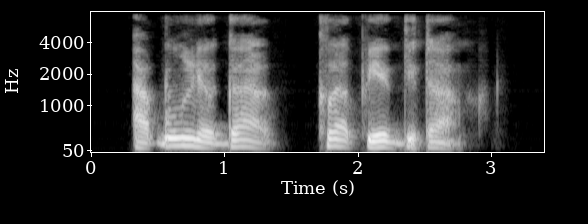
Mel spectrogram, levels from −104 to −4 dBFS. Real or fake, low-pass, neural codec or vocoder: fake; 7.2 kHz; codec, 16 kHz, 1 kbps, FreqCodec, larger model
